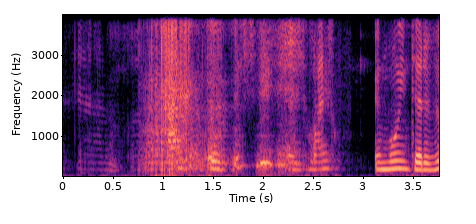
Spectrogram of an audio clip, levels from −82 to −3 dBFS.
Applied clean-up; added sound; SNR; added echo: neural separator model SepFormer WHAMR!.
